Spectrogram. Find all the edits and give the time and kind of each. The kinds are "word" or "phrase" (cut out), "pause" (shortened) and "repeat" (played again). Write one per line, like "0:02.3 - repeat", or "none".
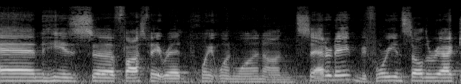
none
